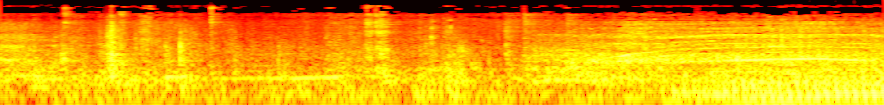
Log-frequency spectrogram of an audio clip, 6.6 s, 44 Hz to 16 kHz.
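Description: Xcentric Ripper XR42 on a Hyundai 330 excavator working limestone. The excavator's engine and hydraulics run steadily, with a few sharp knocks and cracks of rock in the first half. About five seconds in the ripper's rapid vibrating hammering builds up louder, with a whine that rises and falls in pitch.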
